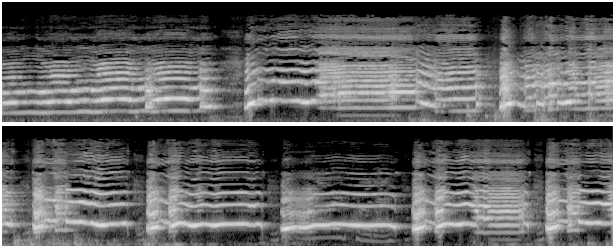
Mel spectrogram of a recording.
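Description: Husky howling in a series of long calls that bend up and down in pitch, with short breaks between them.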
